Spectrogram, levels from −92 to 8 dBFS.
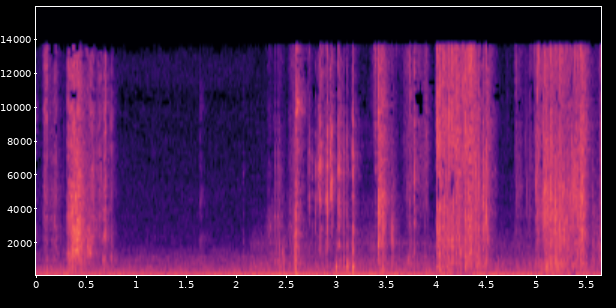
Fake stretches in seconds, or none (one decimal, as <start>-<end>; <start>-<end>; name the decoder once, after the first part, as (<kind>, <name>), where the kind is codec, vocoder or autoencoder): none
